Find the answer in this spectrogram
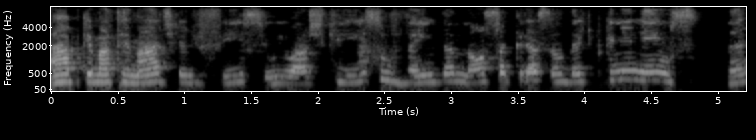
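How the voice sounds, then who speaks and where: Moderate pace from a woman, her voice somewhat breathy and fairly high in pitch. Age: 60s. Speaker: financial consultant and business coach. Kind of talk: lecture. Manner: halting, many repetitions.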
